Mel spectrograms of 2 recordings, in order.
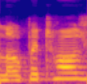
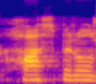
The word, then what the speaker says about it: L'Hospital: is a video on lal's Rule now make sure you pronounce it right you don't pronounce the s in it it's not Hospital's rule Lal now this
